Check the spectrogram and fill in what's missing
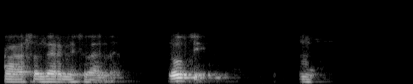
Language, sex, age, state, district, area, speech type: Odia, male, 30-45, Odisha, Koraput, urban, conversation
